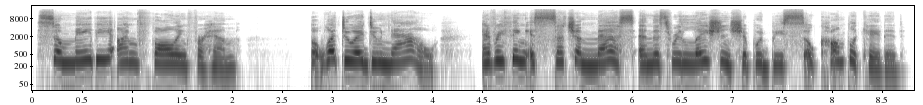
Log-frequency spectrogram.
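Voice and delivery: high, tearful, voice cracking; voice breaking. A narrator's reading. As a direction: near tears, confessing. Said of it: "her voice breaking".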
